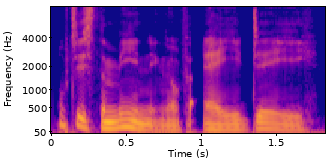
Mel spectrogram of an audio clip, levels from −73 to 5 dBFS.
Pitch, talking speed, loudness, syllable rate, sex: 90 Hz, 230 wpm, -18 LUFS, 4.7 syllables/s, male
